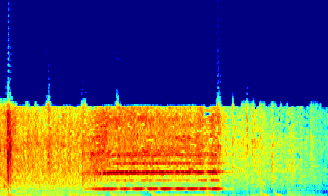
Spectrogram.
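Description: Miniature railway locomotive sounding its whistle: one steady blast of about a second and a half, over the low rumble of the train running along the track.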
